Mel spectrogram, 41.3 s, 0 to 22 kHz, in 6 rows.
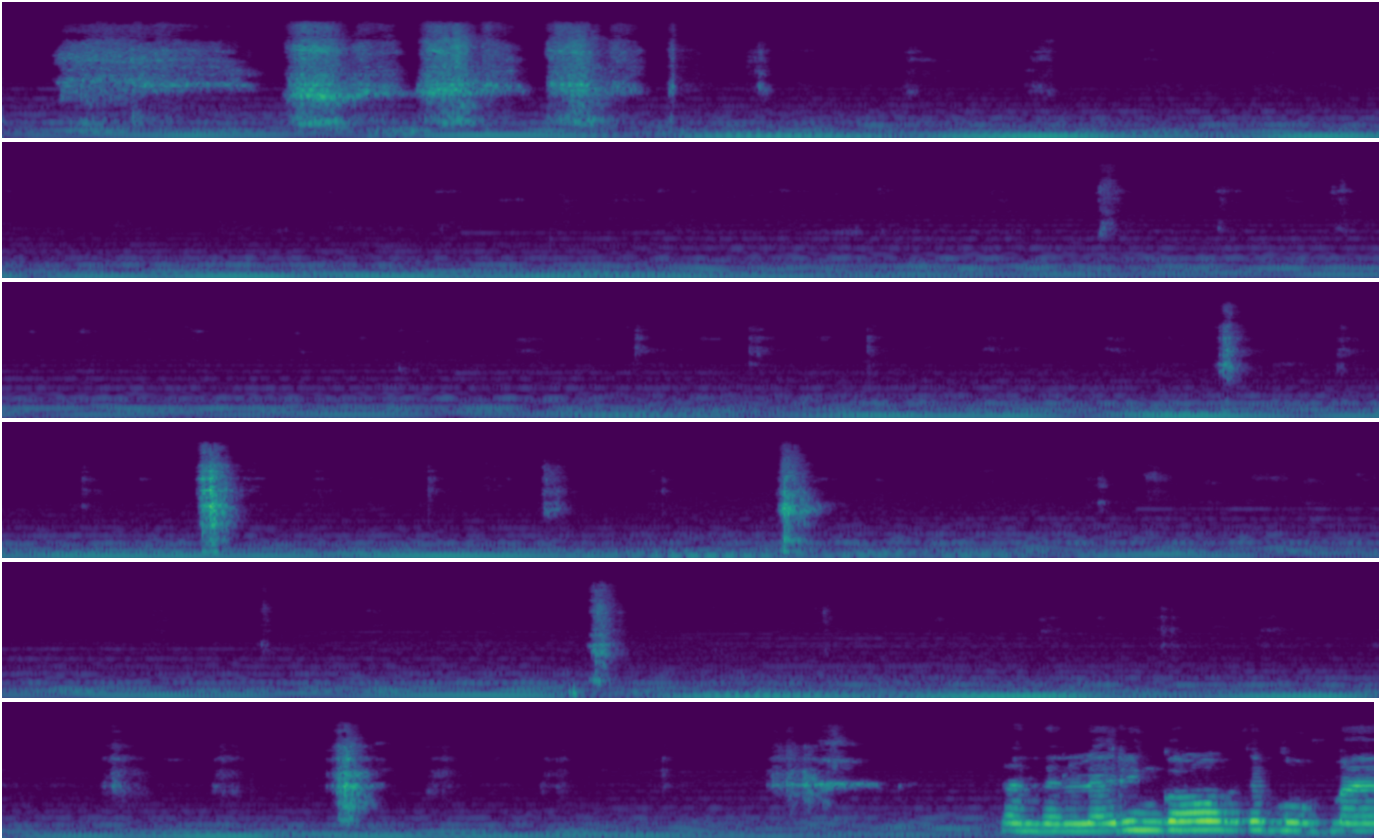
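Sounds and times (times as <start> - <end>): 
low droning background: 0.0 - 41.2
rapid heavy breathing with noisy exhalations and gasps: 0.3 - 3.4, 21.6 - 21.9, 36.0 - 36.5
speech: 39.4 - 41.2.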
